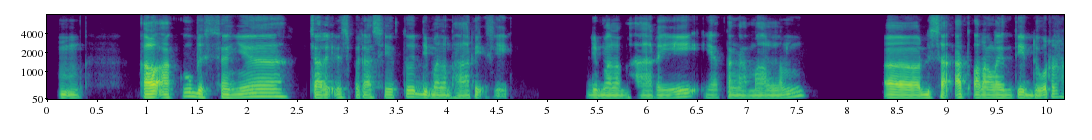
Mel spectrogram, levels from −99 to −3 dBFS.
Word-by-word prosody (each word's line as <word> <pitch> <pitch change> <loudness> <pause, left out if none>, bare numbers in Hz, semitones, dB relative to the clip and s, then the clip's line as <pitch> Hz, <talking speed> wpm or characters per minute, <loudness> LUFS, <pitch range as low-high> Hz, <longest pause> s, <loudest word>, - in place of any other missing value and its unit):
Mhm. 95 -1 -2 0.6
Kalau, 105 +1 +10
aku 95 +6 -3
biasanya 100 0 0 0.6
cari 95 0 +2
inspirasi 95 -2 -4
itu, - - -6
di 100 - +2
malam 85 -1 -1
hari, 80 +1 -3
sih, - - -9 0.8
di 90 - -3
malam 85 0 0
hari, 85 +7 -2
ya, 90 0 -6
tengah 85 -1 -4
malam, 85 - -3 0.8
eee, 90 -2 +5
di - - +1
saat - - +2
orang 90 -1 +2
lain 90 0 0
tidur, 85 -1 0
90 Hz, 135 wpm, -25 LUFS, 85-95 Hz, 0.8 s, Kalau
